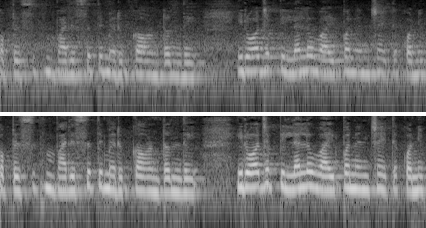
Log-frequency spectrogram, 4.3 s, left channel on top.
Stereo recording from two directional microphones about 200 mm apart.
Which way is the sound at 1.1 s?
35° right (ahead or behind).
